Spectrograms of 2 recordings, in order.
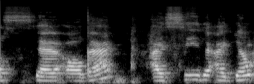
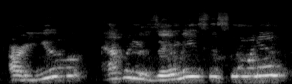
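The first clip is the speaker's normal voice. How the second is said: talking to the cat; 9 semitones higher than usual. Real, not acted. Speaking to the cat.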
